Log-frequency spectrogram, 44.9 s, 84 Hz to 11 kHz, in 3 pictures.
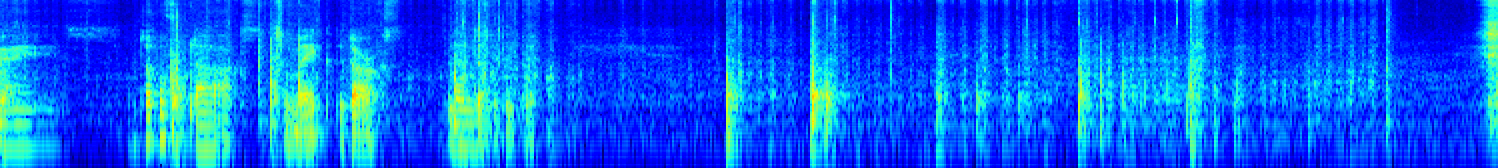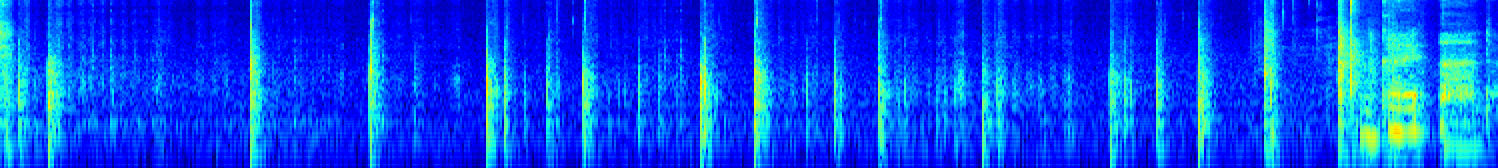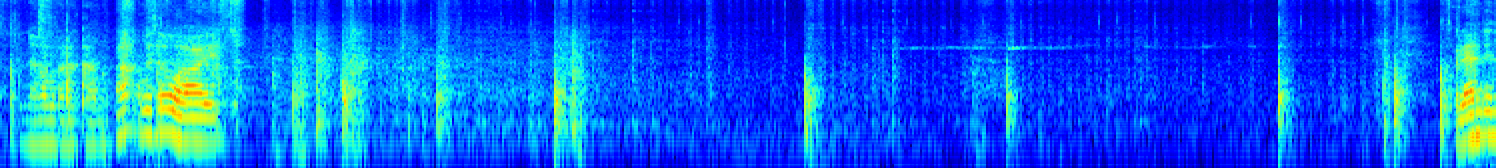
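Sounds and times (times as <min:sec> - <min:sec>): oil pastel scratching on paper: 0:00.0 - 0:14.0, 0:14.8 - 0:27.2, 0:29.8 - 0:44.9.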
